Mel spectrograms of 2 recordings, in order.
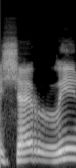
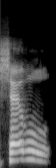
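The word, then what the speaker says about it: شَرِّ: Makanya dia tipis tuh ya. Minyarri maa khalaq. Min syarri maa khalaq. Tidak syaru.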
